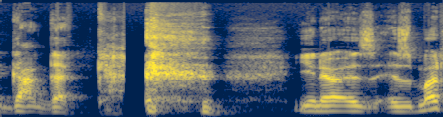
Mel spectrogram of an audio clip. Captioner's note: chuckles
